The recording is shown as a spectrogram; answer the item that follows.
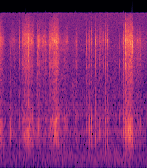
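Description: Plastic pieces of a Crazy Radiolarian twisty puzzle clicking and scraping as a section is turned by hand: a quick run of short clicks, the last one, near the end, the loudest.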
